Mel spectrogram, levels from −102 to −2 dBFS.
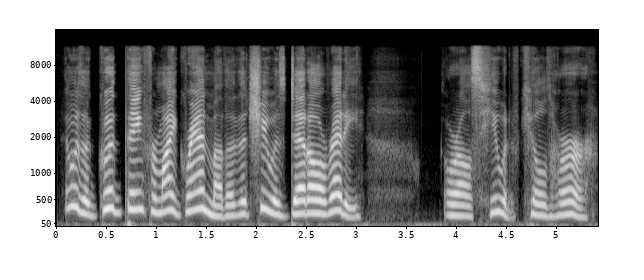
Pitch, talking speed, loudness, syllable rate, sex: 240 Hz, 220 wpm, -18 LUFS, 5.9 syllables/s, female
